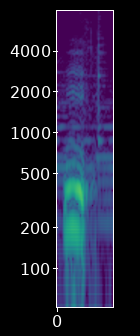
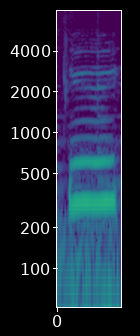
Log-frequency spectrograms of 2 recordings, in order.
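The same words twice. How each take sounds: First: The pitch falls throughout. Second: The pitch stays level throughout. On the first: It means meat. "And the last one we use fall tone and it means meat" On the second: It means stupid. "The first one we use level tone and it means stupid"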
